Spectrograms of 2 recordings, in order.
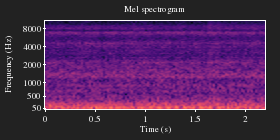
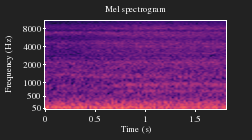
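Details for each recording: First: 2008 BMW E90 318 misfiring at idle; an actuation test that cuts out injector 2 makes the lumpy, uneven running clearly rougher. The faulty injector was then replaced with a used one. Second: 2008 BMW E90 318 petrol with multi-cylinder misfire, during injector actuation test: after the injector is switched back on, idles with a steady low thrum free of stumbles; the faulty injector was later replaced.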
